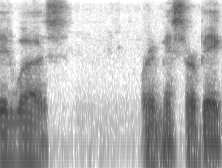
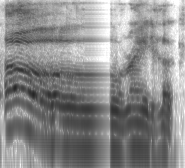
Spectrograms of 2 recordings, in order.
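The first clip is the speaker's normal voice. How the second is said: surprised yelp; 7 semitones higher, 7 dB louder, much slower than usual. Real, not acted. Puppy paws him in play.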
